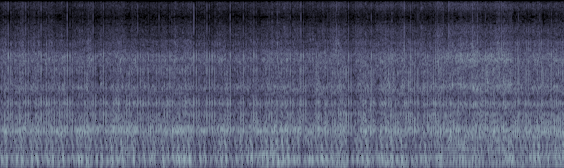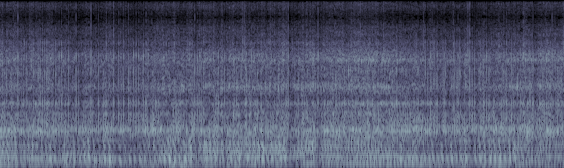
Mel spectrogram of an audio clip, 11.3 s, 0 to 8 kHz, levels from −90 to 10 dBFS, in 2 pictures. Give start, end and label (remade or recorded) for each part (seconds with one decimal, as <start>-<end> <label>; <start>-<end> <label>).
0.0-0.8 recorded; 0.8-1.6 remade; 1.6-7.7 recorded; 7.7-9.4 remade; 9.4-11.3 recorded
